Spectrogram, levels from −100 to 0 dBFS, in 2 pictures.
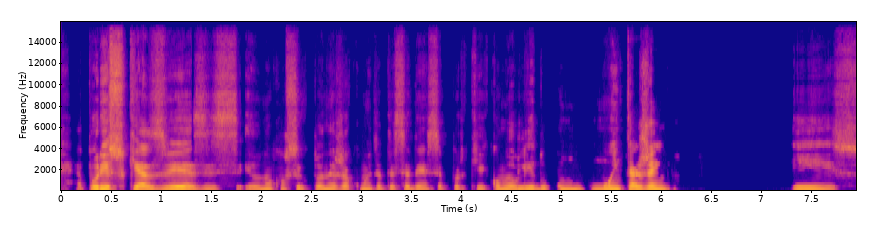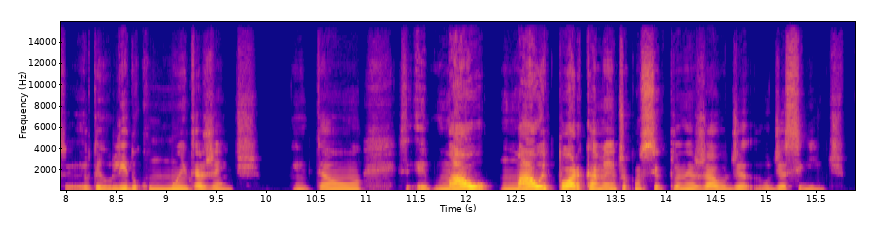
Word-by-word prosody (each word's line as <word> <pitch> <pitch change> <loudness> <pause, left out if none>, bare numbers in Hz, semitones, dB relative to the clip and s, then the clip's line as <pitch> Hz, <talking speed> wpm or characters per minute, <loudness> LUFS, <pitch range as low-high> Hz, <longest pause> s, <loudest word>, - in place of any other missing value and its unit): é - - -18
por 135 -2 0
isso 145 - +1
que, - - -1
às 105 -4 0
vezes, 110 -7 -3
eu 115 -1 -11
não 120 +1 -8
consigo 110 0 -13
planejar 105 -3 -8
com 110 - -15
muita 105 0 -10
antecedência, 95 -1 -11
porque 105 - -15
como 120 +3 -8
eu 120 - -4
lido 110 -1 -6
com 115 +1 -8
muita 135 -2 -1
gen 125 +4 0 1.2
Isso. 105 -5 -7
Eu 105 - -12
tenho 130 -1 -4
eu 120 - -9
lido 130 +3 -2
com - - -12
muita 125 0 -2
gente. 90 -4 -11 0.3
Então, 110 +2 -5 0.4
se - - -20 0.2
eh, - - -15
mal 190 +11 +8
mal 175 +10 +7
e 245 - +3
porcamente 185 - +3
eu - - -11
consigo 150 -3 -5
planejar 130 -2 -3
o 130 -1 -6
dia 130 +3 -5
o 115 0 -14
dia 115 +2 -6
seguinte. 85 -10 -13
120 Hz, 160 wpm, -21 LUFS, 105-135 Hz, 1.2 s, mal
